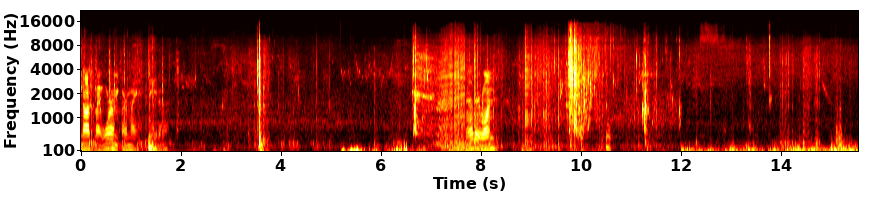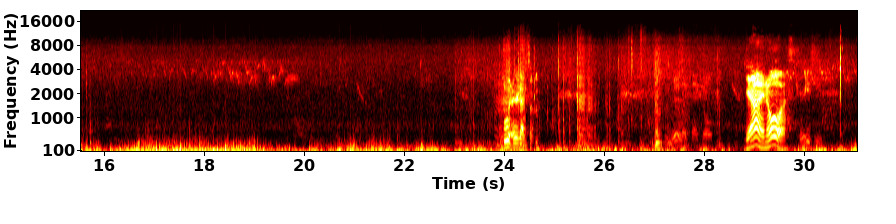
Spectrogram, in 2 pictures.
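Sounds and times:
fish splashing into water: 0:09.6 - 0:12.0.

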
